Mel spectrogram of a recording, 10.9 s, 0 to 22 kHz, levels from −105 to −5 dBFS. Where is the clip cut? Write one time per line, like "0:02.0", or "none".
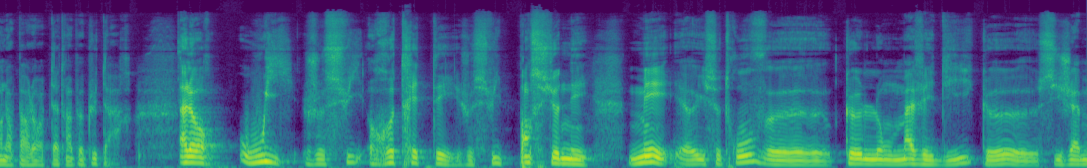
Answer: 0:01.8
